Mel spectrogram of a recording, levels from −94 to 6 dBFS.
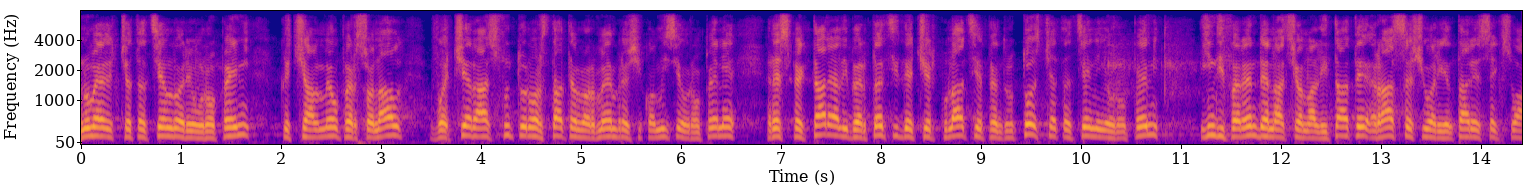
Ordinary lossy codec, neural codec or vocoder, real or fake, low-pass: none; codec, 24 kHz, 6 kbps, HILCodec; fake; 7.2 kHz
